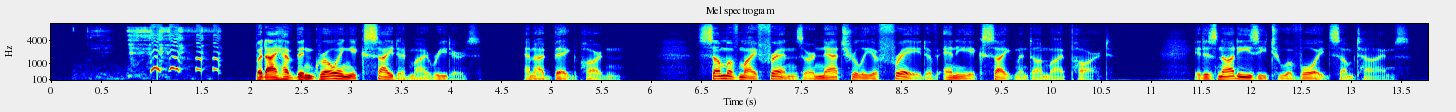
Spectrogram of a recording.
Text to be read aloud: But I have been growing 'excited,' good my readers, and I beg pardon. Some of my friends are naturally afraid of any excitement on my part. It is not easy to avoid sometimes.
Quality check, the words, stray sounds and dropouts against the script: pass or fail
fail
